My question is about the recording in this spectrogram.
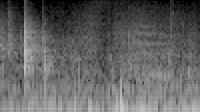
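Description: A small plastic desk fan being picked up and carried by hand: a couple of light knocks near the start, then fainter clicks and handling rustle.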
